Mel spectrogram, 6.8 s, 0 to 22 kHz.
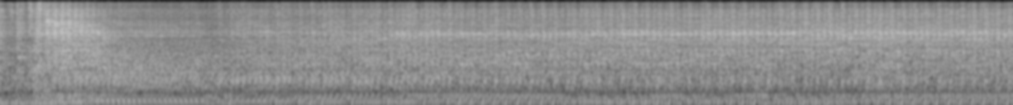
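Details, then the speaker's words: Ferris Hydrowalk 32 mower with a Kawasaki 13 hp 401V engine, built December 2003, on first start after carburetor repair: a steady, even single-cylinder chug with a slight lope and no misses, a bit smoky; normal running. "okay so it's running a bit smoky but it is running okay that gives me great faith in my ability to resurrect carburetors"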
